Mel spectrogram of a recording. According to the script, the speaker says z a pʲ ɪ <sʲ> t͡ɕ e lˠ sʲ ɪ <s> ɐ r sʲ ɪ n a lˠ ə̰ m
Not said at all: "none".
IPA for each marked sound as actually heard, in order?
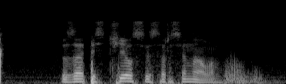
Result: sʲ, s

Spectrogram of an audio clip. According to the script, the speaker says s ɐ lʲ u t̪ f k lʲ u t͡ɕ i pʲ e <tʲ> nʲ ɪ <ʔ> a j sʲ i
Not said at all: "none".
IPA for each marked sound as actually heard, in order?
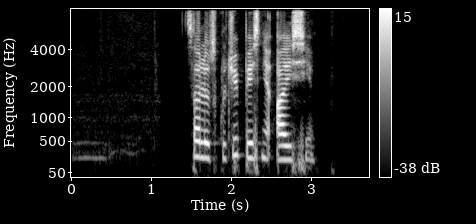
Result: sʲ, ʔ

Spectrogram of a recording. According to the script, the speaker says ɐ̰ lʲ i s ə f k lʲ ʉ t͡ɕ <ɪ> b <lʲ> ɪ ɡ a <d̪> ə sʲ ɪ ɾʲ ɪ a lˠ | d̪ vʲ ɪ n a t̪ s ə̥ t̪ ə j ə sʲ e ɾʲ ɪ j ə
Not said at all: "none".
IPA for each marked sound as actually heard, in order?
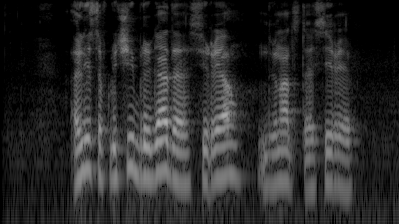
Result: i, ɾʲ, d̪

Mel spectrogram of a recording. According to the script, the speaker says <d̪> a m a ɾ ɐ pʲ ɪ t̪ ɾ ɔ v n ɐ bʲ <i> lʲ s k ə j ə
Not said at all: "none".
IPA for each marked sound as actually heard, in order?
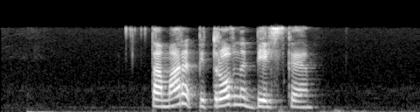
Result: t̪, e

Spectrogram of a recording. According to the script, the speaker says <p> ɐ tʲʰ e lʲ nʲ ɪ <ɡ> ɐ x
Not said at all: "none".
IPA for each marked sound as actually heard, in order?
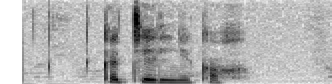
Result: k, k

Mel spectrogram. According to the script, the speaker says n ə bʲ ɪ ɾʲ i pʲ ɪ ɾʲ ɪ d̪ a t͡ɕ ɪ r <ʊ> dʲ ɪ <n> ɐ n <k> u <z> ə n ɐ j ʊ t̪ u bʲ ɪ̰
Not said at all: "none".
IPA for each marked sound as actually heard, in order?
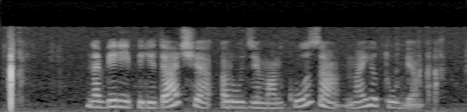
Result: u, m, k, z

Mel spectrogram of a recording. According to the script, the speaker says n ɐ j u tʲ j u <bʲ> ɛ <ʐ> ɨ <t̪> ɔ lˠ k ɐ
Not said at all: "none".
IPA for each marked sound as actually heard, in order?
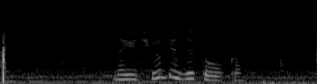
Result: bʲ, z, t̪

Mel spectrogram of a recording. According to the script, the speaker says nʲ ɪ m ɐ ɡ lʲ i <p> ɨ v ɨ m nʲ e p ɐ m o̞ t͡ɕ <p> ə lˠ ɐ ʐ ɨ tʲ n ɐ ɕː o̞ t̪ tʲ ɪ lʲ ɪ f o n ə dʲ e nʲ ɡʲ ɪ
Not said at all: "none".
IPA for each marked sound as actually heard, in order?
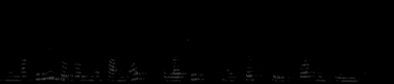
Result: b, p

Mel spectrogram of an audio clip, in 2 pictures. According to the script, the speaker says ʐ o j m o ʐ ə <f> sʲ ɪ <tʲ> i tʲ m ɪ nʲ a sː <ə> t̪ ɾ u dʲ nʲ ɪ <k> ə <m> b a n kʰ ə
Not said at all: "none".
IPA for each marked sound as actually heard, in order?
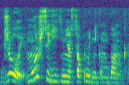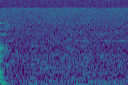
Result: ʂ, dʲ, ɐ, k, m

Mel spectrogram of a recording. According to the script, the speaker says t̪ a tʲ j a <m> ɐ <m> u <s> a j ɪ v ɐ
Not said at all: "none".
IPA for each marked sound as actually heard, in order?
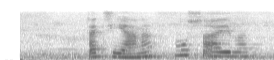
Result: n, m, s

